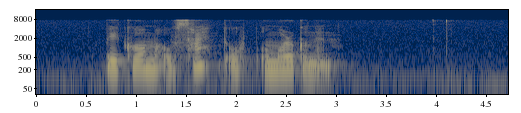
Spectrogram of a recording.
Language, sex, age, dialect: Faroese, female, 36-60, Suðurstreymoy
